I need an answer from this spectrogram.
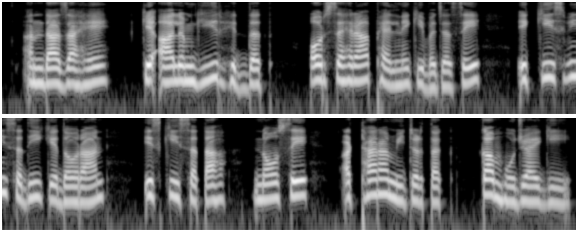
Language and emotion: Urdu, neutral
